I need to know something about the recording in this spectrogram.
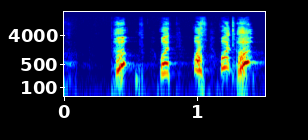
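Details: A child on a kids' TV health segment has the hiccups: a run of short, abrupt, voiced gulping hiccup sounds, four or five within a second and a half.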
